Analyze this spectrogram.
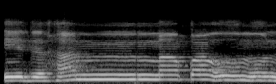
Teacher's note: maka hamnya itu boleh didengungkan dulu, tapi ma-nya jangan tertahan ya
